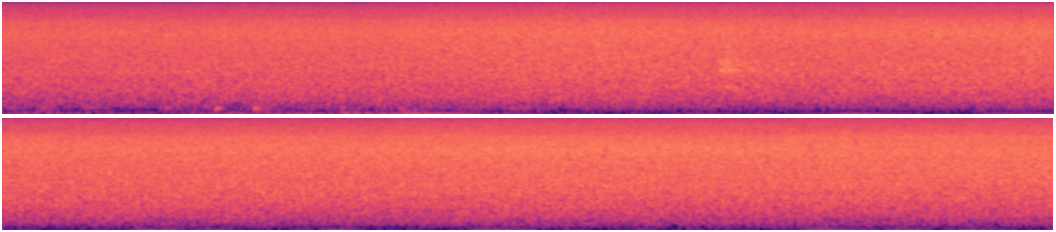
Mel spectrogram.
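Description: Steady rush of falling water from a waterfall or stream, slowly growing a little louder, with a couple of faint knocks about a second in.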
